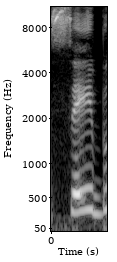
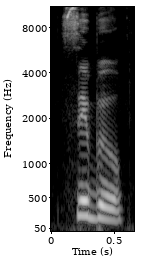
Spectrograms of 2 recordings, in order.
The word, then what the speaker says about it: Cebu: So, technically in the Tagalog alphabet, the letter E can be pronounced E or E like the letter I. So, I say Cu. Cebu. And I know some people say Sabu, but usually it's either Cebu or Sebu.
